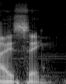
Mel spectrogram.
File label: "i see", male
